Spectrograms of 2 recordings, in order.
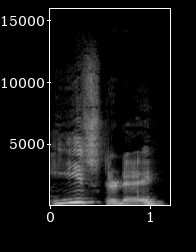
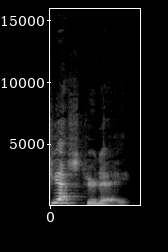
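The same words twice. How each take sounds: First: The vowels are said in a New Zealand accent. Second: The vowels are said in a standard accent. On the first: The speaker calls it wrong. "not yesterday" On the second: The speaker calls it right. "The day before today was yesterday"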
